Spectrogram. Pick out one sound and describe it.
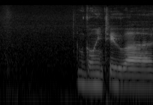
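A man speaks up close into a microphone.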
